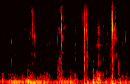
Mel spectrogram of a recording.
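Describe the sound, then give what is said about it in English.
Someone chews a snack of about five gummy candies, with soft, squishy bites and small crunchy clicks repeating unevenly for two seconds. Nobody is talking. “We'll get to that in a second after I'm done chewing.”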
